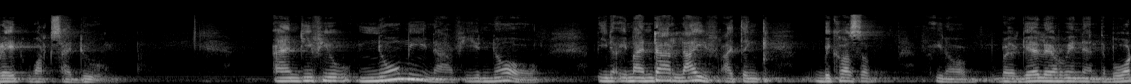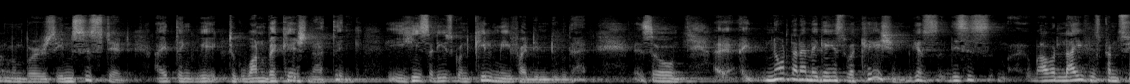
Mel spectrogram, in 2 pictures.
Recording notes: delivered at a Pastor’s Conference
